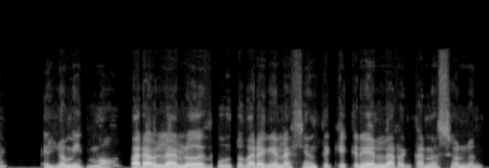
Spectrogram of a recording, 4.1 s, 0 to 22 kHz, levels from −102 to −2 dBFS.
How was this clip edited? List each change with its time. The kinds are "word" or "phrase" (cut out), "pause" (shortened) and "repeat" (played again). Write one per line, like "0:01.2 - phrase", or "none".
0:01.8 - word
